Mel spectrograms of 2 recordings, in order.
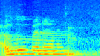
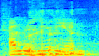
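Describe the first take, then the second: First: It is said the plain American way. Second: It is said the Australian way, aluminium.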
